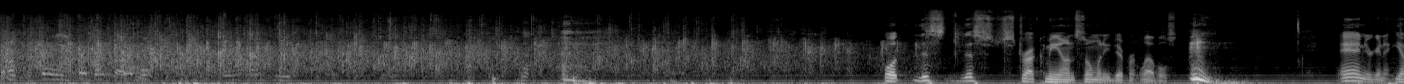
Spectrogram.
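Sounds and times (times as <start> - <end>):
audience applause: 0.0 - 9.5
low hum: 0.0 - 14.0
speech: 8.8 - 12.3, 13.4 - 14.0.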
